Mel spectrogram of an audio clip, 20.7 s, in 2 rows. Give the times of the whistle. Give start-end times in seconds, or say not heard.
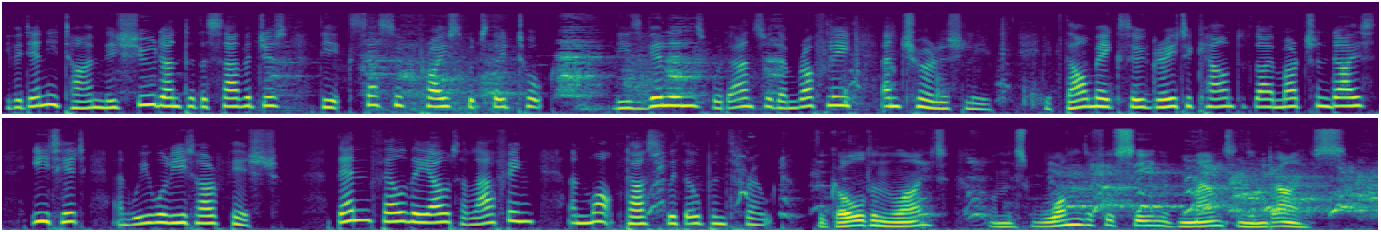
not heard.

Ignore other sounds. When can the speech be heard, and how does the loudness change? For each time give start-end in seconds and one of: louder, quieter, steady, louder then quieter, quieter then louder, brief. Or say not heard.
0.0-20.4 steady.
